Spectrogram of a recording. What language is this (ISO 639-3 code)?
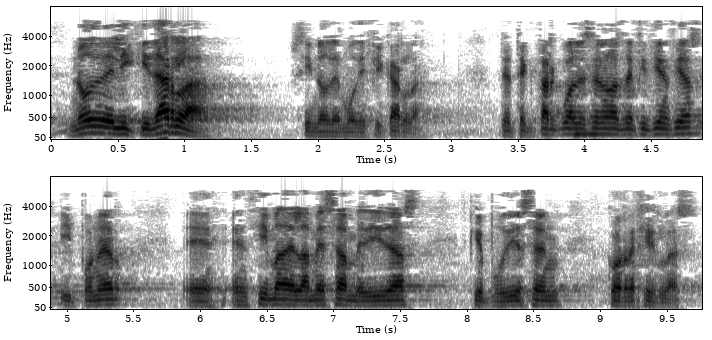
spa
